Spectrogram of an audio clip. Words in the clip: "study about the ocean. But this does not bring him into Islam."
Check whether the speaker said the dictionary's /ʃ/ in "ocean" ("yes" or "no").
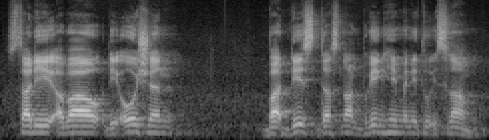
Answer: yes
